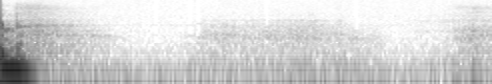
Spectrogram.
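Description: A man's voice trailing off at the end of a drawn-out word, then near silence with a faint breath.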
